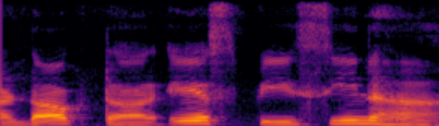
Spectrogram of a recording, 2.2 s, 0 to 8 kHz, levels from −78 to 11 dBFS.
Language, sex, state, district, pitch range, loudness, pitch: Hindi, male, Jharkhand, Palamu, 145-190 Hz, -17 LUFS, 165 Hz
